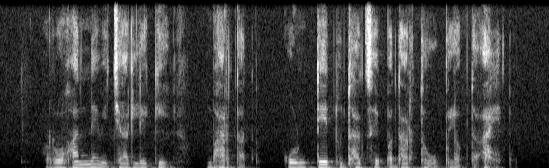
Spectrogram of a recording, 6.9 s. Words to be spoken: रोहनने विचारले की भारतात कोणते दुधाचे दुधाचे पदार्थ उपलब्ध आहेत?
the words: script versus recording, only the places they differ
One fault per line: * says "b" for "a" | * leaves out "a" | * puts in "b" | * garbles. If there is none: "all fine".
* leaves out "दुधाचे"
